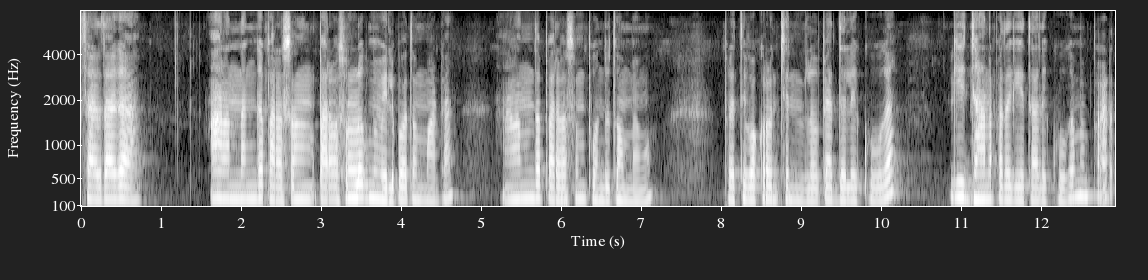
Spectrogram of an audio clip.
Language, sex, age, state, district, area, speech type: Telugu, female, 18-30, Andhra Pradesh, Palnadu, urban, spontaneous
